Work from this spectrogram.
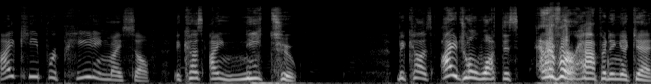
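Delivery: voice full of upset, emotional. Speaking about what happened to Jar, upset. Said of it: "Sorry for getting upset".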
